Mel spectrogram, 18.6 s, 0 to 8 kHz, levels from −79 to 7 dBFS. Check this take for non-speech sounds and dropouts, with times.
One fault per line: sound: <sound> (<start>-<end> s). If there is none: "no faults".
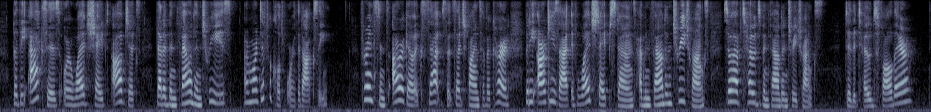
no faults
